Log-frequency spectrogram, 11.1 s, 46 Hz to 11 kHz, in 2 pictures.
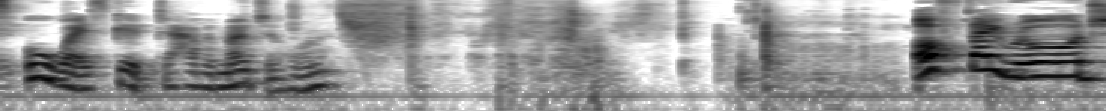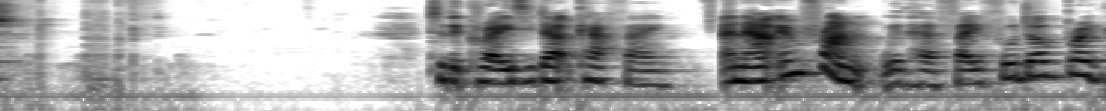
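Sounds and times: paper pages rustling: 1.6 - 4.5, 5.6 - 6.4.

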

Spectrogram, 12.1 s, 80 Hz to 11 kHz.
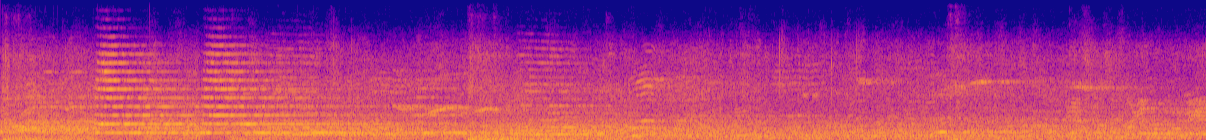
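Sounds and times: arena crowd noise: 0.0 - 12.0
horn steady note: 0.8 - 6.4.

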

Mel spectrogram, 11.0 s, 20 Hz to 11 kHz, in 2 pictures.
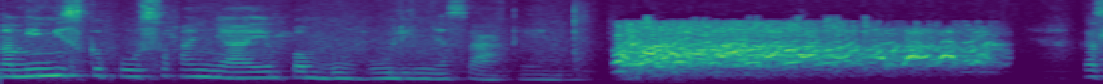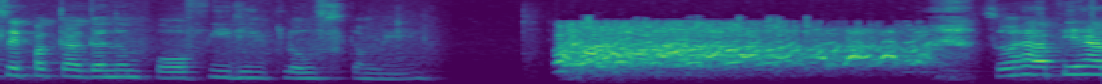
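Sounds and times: canned laughter: 3.1 - 5.1, 8.3 - 10.2.

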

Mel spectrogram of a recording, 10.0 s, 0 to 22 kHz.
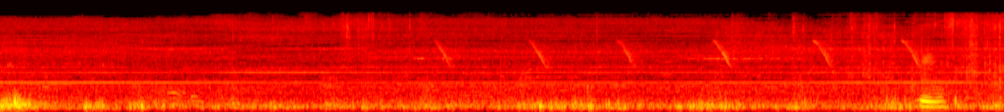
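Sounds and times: faint two-tone hum: 0.0 - 10.0.

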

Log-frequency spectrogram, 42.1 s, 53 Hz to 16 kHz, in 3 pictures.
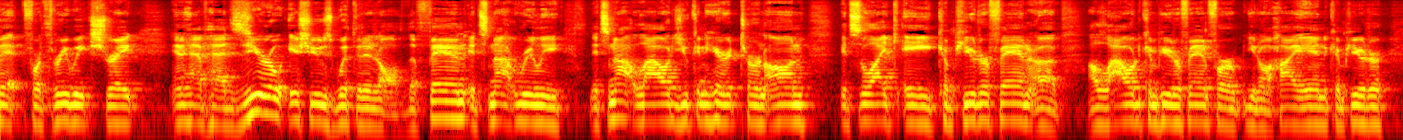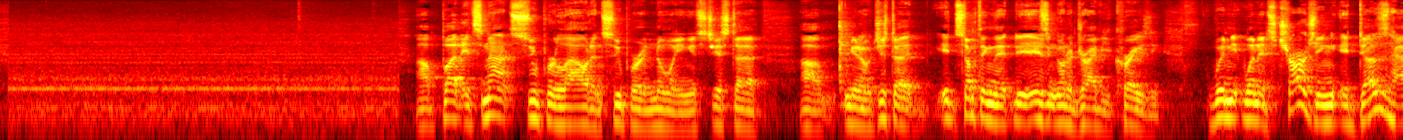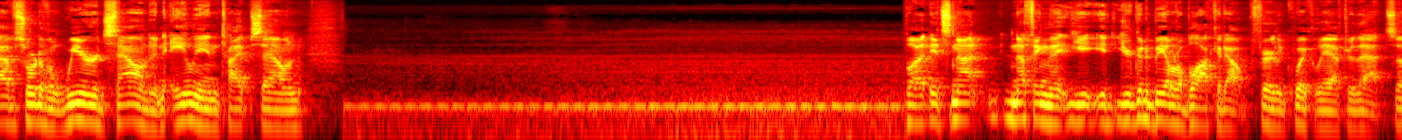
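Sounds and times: cooling fan whirring: 14.2 - 18.0.

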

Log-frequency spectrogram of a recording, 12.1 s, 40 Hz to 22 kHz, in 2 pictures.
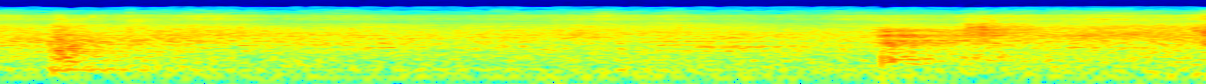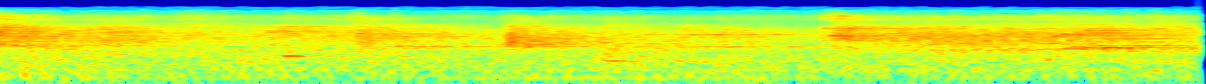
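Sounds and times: arena noise: 0.0 - 12.0.

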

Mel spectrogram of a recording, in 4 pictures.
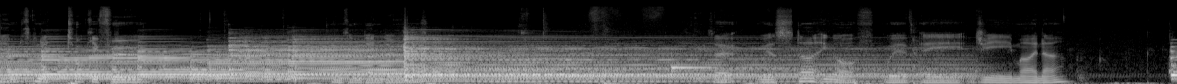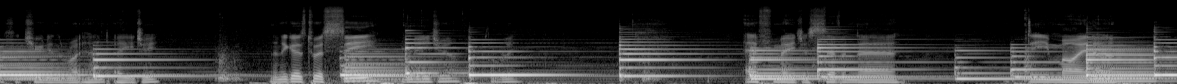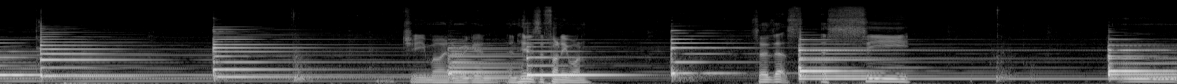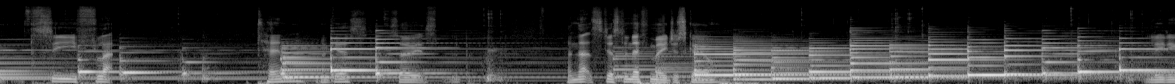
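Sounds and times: digital piano chords: 0.0 - 47.0.

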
